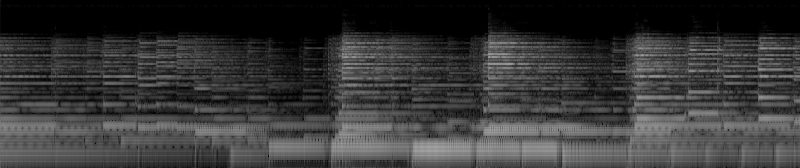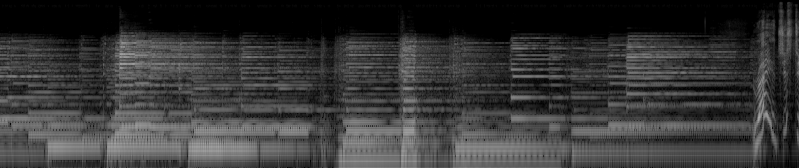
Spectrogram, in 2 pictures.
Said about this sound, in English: it's creating kind of a shimmer tone without using a shimmer reverb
